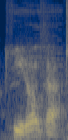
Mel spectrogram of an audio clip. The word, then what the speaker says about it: Quiroga: Key, like the key for your car. Quiroga.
